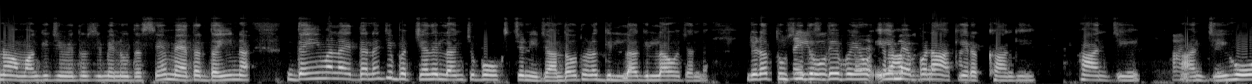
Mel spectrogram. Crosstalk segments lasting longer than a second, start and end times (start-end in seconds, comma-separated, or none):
7.9-9.8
